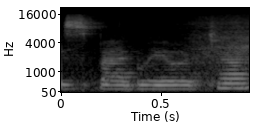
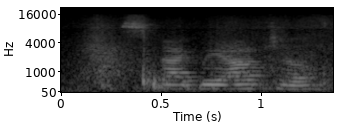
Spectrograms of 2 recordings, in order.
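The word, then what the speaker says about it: Sbagliato: going around about Negroni Spagliata. Am I pronouncing that correctly? Spagliato. Oh my god, that was so wrong.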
